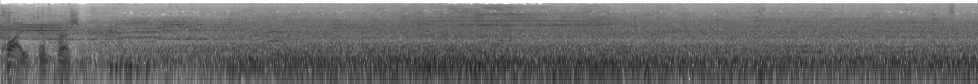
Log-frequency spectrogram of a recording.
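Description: A large arena crowd applauds and cheers.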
